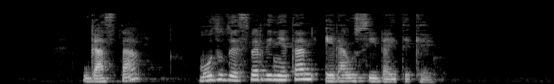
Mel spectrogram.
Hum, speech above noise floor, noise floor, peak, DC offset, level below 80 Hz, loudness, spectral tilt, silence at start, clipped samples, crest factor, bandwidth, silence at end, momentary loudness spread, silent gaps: none; 49 dB; -70 dBFS; -2 dBFS; under 0.1%; -70 dBFS; -21 LUFS; -5 dB/octave; 0.85 s; under 0.1%; 22 dB; 11.5 kHz; 1.2 s; 12 LU; none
